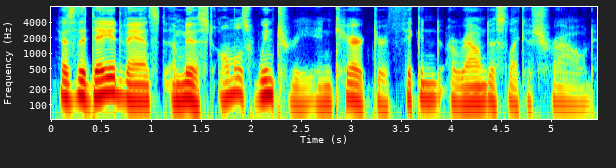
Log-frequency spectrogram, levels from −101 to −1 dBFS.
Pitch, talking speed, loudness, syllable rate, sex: 120 Hz, 175 wpm, -18 LUFS, 4.8 syllables/s, male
